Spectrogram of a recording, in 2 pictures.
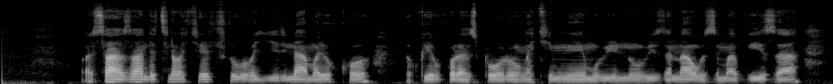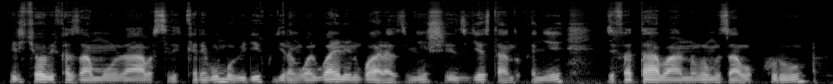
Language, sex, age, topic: Kinyarwanda, male, 18-24, health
